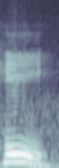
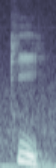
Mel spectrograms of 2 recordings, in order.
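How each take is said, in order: First: It starts with a breathy sound from the throat. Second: It starts with a hard k sound. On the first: "esse som ele é meio aspirado, você puxa ele da, da garganta" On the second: "a forma portuguesada dele, que normalmente se utiliza"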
